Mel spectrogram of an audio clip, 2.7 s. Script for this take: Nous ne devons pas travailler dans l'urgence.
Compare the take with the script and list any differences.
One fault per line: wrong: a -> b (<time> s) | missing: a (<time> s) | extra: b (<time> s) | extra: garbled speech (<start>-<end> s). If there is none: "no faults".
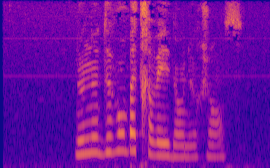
no faults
